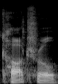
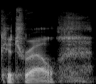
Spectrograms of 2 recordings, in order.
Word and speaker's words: Cottrell: Well, whenever I'm in America, my surname over here is pronounced Cottrell, but in America it's pronounced Kittrell.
